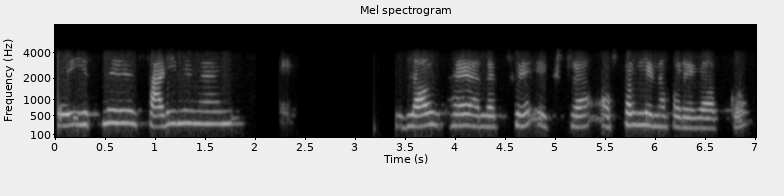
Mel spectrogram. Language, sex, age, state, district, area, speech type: Hindi, female, 45-60, Bihar, Vaishali, urban, conversation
